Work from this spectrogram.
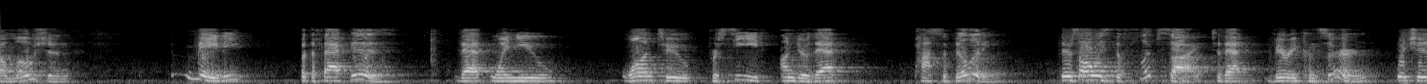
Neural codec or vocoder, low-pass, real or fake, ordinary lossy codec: none; 5.4 kHz; real; MP3, 48 kbps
